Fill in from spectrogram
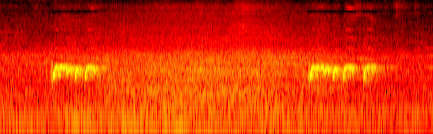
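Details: Zebra dove of local wild stock with a 'Cristal tembus' voice gives two clear, rapid, beaded coo phrases about two and a half seconds apart against steady low hiss.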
